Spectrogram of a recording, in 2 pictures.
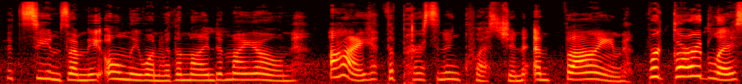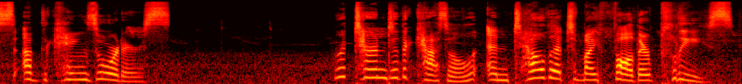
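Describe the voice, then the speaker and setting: Woman acting a young princess, high-pitched, bright tense tone, formal, haughty, headstrong, fantasy game cutscene. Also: lively intonation, moderate pace. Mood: indignant.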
